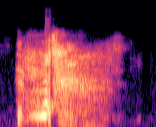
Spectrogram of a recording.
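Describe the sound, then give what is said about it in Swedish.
A single loud sneeze with a sharp explosive burst that trails off into a breathy hiss, heard alone with no talking. “Oj, prosit!”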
